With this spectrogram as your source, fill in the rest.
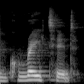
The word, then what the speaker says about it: grate: things of course and the pronunciation is exactly the same as the word hey great so slightly different spelling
